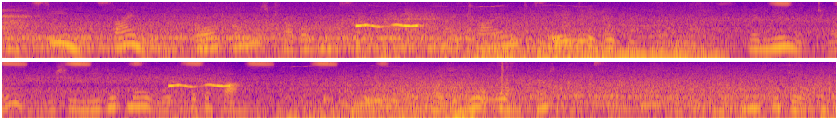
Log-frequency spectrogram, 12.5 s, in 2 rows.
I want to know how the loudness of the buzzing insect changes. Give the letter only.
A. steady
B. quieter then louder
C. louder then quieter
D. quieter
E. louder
A.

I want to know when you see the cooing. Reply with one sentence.
The cooing can be heard from 2.6 to 4.7 s and from 7.5 to 9.9 s.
